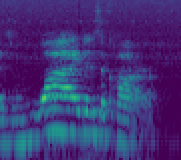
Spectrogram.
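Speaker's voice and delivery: plain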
